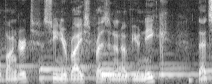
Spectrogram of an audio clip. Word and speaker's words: Uneek: name is michael bungert senior vice president of unique that's spelled u-n-e-e-k salon number 311 of los angeles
